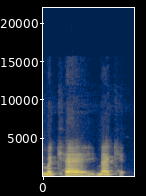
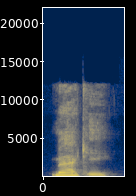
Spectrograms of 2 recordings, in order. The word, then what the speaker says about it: Mackey: Mackey, or is it McKay? Mackie. Mackie. That's what I thought. Like Cro-Mags Mackie. Yeah, got Nice.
